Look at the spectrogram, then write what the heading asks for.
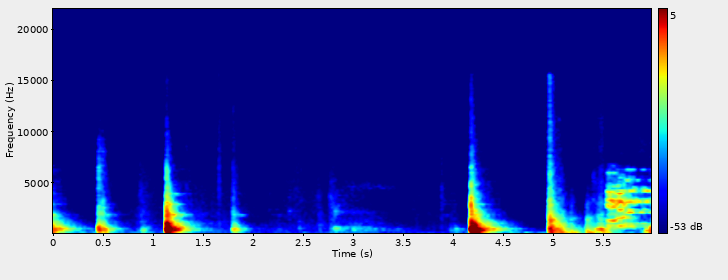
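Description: A ball bounces off the ground in a few separate thunks, hard and close, with long silent gaps between them and a brief voice at the end.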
